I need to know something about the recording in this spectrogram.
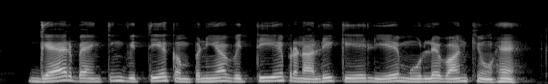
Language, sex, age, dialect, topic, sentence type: Hindi, male, 18-24, Hindustani Malvi Khadi Boli, banking, question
